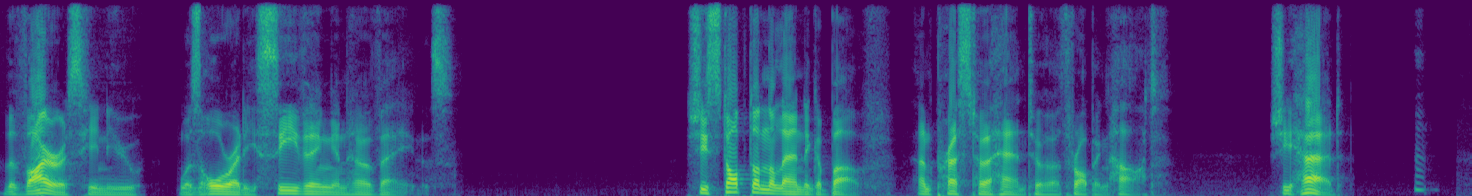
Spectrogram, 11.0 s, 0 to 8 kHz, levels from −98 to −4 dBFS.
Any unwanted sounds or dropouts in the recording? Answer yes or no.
yes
